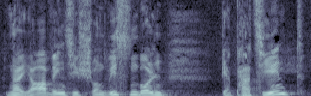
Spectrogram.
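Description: A kindly older Bavarian craftsman, husky and swinging widely in pitch. He sounds homely and flustered, stumbling into hesitations, with the warm-hearted worry of a children's radio play character. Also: animated, normal speed. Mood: sheepish. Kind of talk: 1970s German children's radio play acting.

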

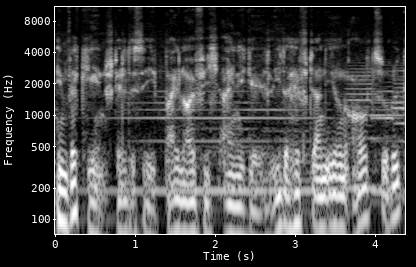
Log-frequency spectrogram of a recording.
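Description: An actor playing a pensive author, narrating a literary audio drama in a measured, contemplative way. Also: male voice, rumbling low. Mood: measured, wistful. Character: pensive male author telling his tale. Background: music.

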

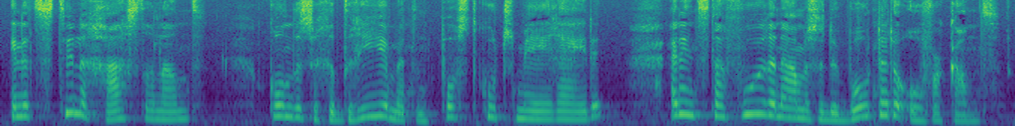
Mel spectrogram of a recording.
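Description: Female narrator for period radio drama: husky, expressive storytelling with lively intonation. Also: mid-range voice, fairly quick.

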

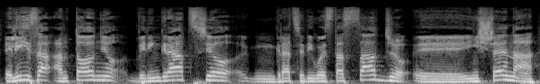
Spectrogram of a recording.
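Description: A man's voice: fairly high pitch, lively intonation, unhurried. A man hosting a casual radio interview, asking questions in a hesitant, informal way. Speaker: radio host.

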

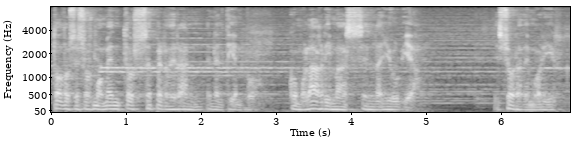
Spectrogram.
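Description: An actor playing a solemn, melancholy dying android in radio theatre, grave and dramatic in delivery. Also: male voice, low-pitched, fairly even intonation, normal speed. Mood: solemn, mournful. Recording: music clearly behind the voice.

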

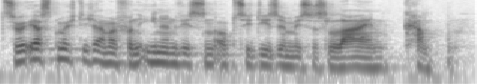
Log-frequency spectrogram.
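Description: A male actor as a young police sergeant in a vintage radio mystery. He speaks at a medium pitch, with formal courtesy and brisk official authority. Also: animated, natural voice. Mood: official, grave. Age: young adult. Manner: polite, formal, measured. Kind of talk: 1950s radio play acting.

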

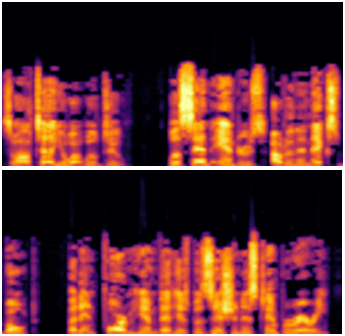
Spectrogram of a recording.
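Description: A man's voice: huge pitch swings, normal speed, no room sound, exaggerated voice. A man doing a sly, purring old shipping boss. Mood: sly amiable. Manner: high, purring, amiably sly. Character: shrewd, meddling old male shipping boss.

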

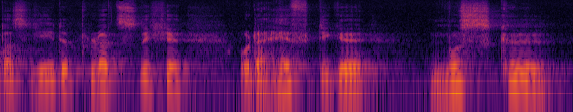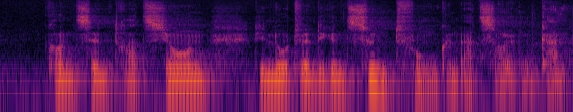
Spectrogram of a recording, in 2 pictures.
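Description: A man's voice: lowish voice, a bit bright. An actor playing a condemned prisoner in a radio crime play, unruffled and elaborately polite, drawing out his menace with mocking courtesy. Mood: calm polite menace.

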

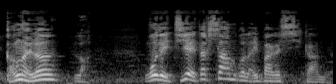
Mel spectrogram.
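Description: Radio drama support: earnest engineer, Hong Kong Cantonese, slightly high voice, very lively and emphatic. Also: male voice, a little fast. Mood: insistent. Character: earnest, regretful male engineer in charge of waterworks.

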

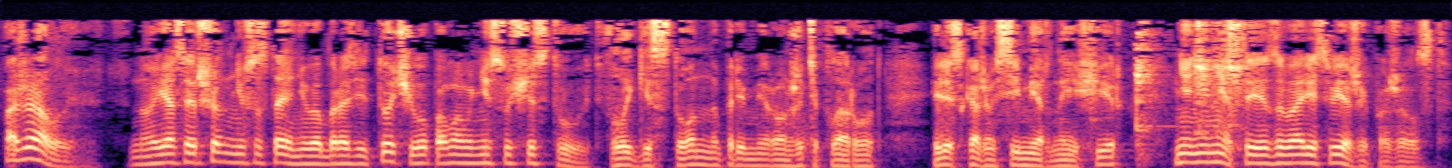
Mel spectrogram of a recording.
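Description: An actor playing a pedantic, ironic, unflappable intellectual skeptic in a Russian radio drama, speaking precisely. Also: male voice, on the low side, lively intonation, brisk, darkish tone, slightly rough, dull audio. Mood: dry, polite.

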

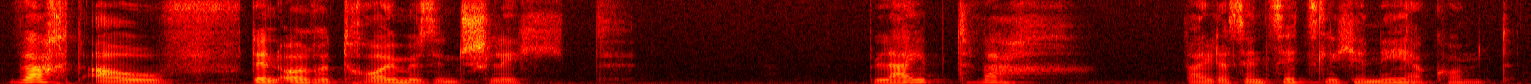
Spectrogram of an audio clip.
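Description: Man as a slow, solemn warning voice. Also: mid-range voice, lightly acted. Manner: solemn, measured, admonishing. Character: solemn, admonishing poetic voice warning sleepers. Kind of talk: poetic radio drama recitation.

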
